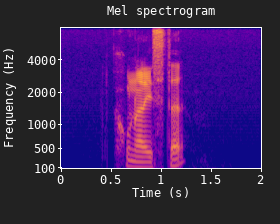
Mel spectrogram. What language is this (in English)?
Swedish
